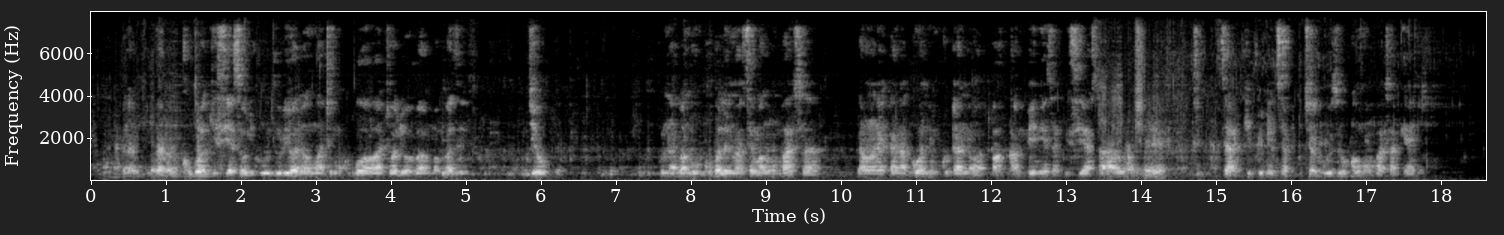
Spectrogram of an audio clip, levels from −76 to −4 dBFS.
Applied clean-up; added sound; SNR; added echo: neural separator model SepFormer DNS4.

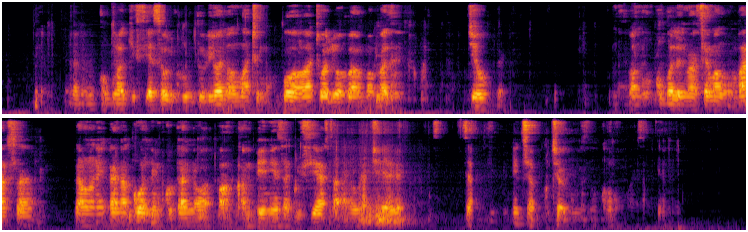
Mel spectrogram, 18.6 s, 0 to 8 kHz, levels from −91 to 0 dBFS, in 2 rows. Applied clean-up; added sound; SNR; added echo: neural mask model DeepFilterNet 3.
